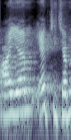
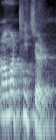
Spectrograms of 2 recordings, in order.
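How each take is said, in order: First: Each word is said fully and separately. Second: The words are reduced and run together. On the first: The speaker calls it wrong. "না" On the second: The speaker calls it right. "Collocation করে"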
